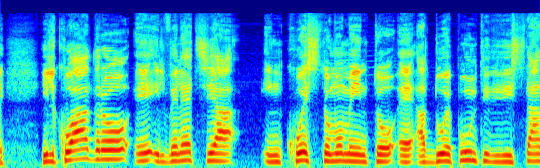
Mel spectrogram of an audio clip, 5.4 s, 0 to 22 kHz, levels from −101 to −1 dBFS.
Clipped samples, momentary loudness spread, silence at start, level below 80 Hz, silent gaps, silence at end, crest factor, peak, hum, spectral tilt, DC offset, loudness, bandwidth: under 0.1%; 7 LU; 0 s; -54 dBFS; none; 0 s; 14 dB; -2 dBFS; none; -6 dB/octave; under 0.1%; -16 LUFS; 15.5 kHz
